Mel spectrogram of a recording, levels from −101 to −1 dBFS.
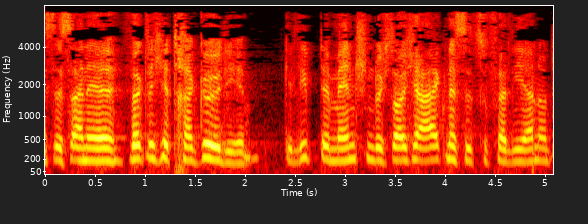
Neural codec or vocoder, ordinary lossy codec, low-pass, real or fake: none; MP3, 32 kbps; 7.2 kHz; real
